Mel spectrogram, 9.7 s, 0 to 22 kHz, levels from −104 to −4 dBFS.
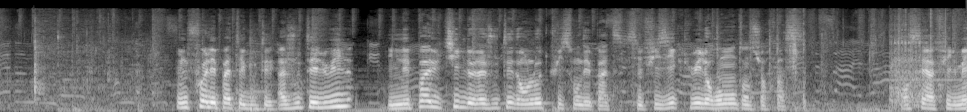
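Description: No faults turn up anywhere here: nothing jumps out, drops away or breaks up at any point, so there's nothing to flag.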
